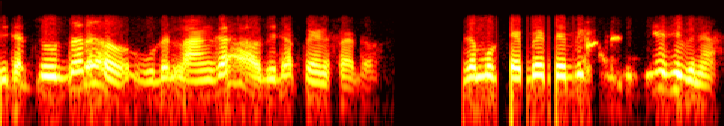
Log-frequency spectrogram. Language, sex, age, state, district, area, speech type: Odia, male, 45-60, Odisha, Balasore, rural, conversation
